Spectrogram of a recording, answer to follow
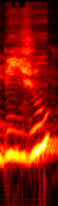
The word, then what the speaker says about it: bijoux: Des bijoux, c'est le pluriel. X, on ne prononce pas le X.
